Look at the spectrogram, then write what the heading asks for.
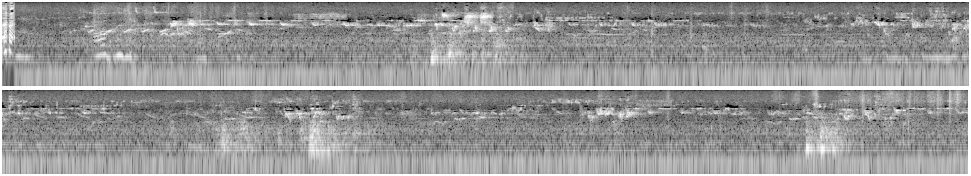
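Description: Small birds chirping and calling again and again over a steady low hum, with a few brief louder noises now and then.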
